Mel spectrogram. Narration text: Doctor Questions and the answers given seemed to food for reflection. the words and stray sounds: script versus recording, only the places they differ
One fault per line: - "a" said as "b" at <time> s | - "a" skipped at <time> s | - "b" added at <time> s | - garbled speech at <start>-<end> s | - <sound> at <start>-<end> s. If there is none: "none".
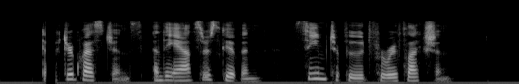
- dropout at 0.5-0.6 s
